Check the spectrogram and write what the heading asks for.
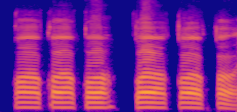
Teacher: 4 নম্বর মাখরাজ জিহ্বার গোড়া, তার বরাবর উপরের তালুর সঙ্গে লাগাইয়া।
